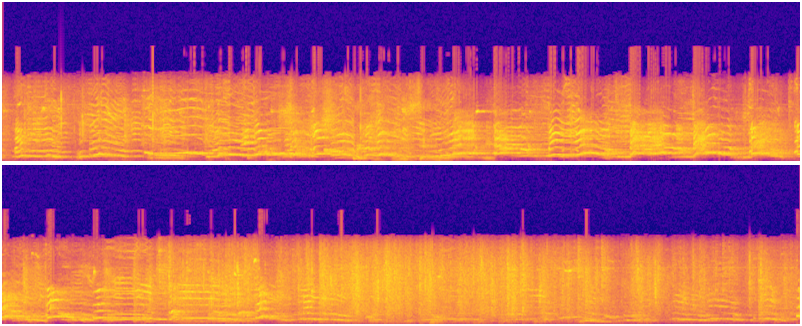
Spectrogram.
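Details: Seven puppies almost six weeks old looking forward to meal time: a constant clamour of overlapping squeaky yips, whimpers and small barks, with a person's voice heard early on beneath the noisy litter.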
